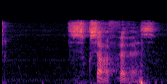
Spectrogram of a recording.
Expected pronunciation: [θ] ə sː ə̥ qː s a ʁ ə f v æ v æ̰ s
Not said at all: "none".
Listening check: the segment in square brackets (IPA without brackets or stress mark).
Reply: θ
